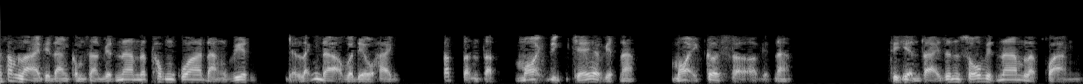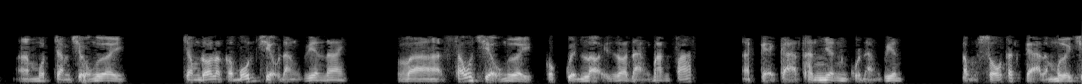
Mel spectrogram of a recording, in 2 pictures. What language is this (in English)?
Vietnamese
